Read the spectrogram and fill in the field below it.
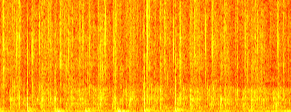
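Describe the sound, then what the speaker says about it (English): Applause from the crowd at a memorial service for a former Atlanta police detective, a steady round of clapping with a few louder bursts, fairly close and continuous for its whole length. "So I think we should give them all another round of applause real quick"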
